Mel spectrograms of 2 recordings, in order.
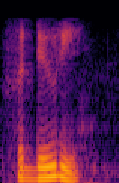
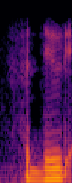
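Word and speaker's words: Faidutti: Fiduti. – Fiduti? – Fiduti. I might be saying his name wrong, but it sounds like duty.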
